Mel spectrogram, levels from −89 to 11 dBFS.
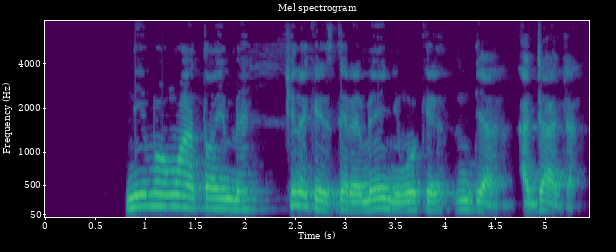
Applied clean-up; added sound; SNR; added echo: none; none; none; none.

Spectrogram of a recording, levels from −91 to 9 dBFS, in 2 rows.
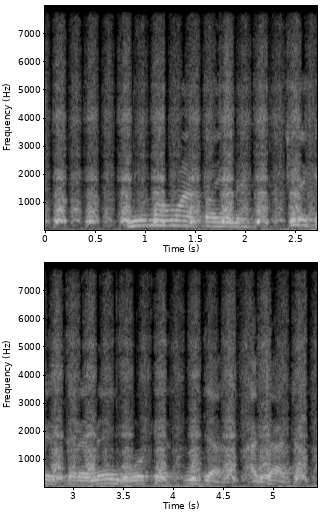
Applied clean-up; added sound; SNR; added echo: none; Sawing; 1 dB; none.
